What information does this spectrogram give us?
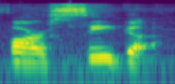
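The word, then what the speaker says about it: Farxiga: They put him on a medication called Farga, but it's spelled with a X. F A R X I G A.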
